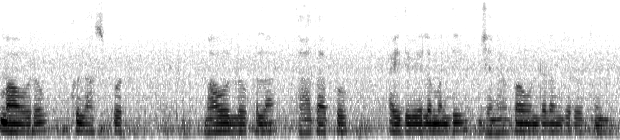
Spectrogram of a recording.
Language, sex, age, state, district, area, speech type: Telugu, male, 18-30, Telangana, Medchal, rural, spontaneous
